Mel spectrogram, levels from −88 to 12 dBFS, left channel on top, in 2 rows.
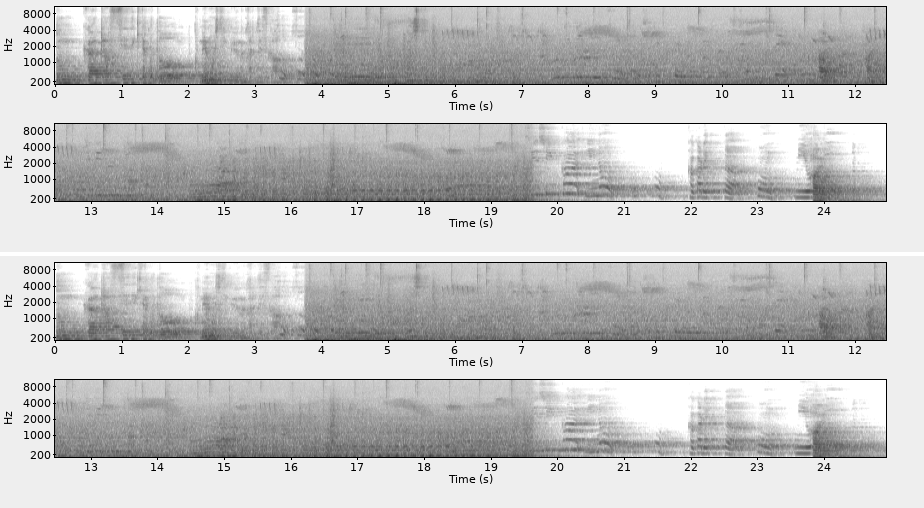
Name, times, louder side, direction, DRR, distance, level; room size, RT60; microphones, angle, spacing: voice 1, 0.0-3.4 4.2-6.9 11.4-11.7 12.1-12.4 14.5-15.6 23.8-24.0, left 1 dB, 75° left, -1 dB, 3.6 m, -28 dB
voice 2, 3.3-4.3 4.7-5.2 7.4-11.9 12.4-14.0 14.9-15.1 15.4-15.5 15.9-17.1 18.1-21.6 21.9-24.5, left 1 dB, 40° left, 0 dB, 1.1 m, -35 dB
sound 1, 3.7-19.6, equal, ahead, 0.5 m, -23 dB
21.0 x 17.5 x 2.7 m, 2.2 s
head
